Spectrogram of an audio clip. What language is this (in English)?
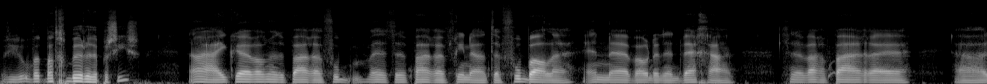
Dutch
